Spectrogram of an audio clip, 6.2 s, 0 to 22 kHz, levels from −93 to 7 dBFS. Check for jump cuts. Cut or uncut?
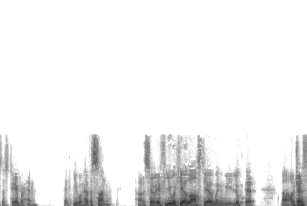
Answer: cut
